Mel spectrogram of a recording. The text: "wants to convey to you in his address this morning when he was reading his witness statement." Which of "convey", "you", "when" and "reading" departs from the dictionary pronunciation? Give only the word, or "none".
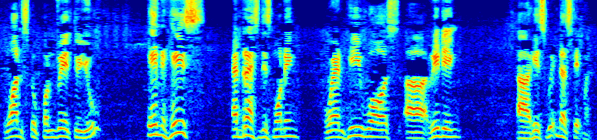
none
